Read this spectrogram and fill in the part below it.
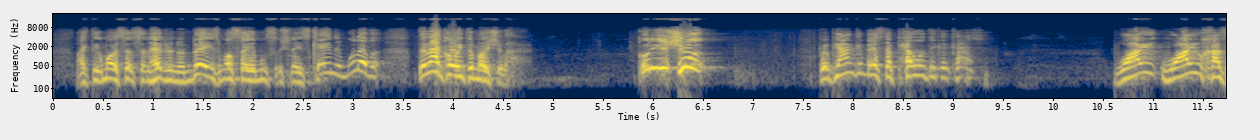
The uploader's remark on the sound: Shiur recorded in Yeshivas Ohr Reuven, Monsey, NY.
